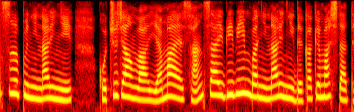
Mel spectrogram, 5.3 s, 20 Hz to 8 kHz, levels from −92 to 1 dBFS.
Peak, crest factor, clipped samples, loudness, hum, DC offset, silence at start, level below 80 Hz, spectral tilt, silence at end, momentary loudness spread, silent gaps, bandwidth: -6 dBFS; 14 dB; under 0.1%; -21 LUFS; none; under 0.1%; 0 s; -62 dBFS; -2.5 dB/octave; 0 s; 6 LU; none; 8 kHz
